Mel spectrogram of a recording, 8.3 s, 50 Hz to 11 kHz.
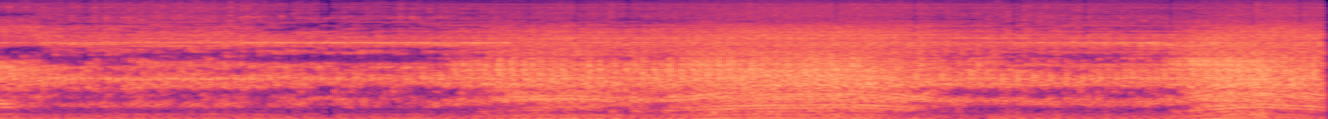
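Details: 1986 BMW 528e (e28), first start, spark plugs just reinstalled, combustion gas test showed no head gasket failure: engine speed rises and sags unevenly with loose metallic rattle on top; runs poorly, cause not yet found.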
